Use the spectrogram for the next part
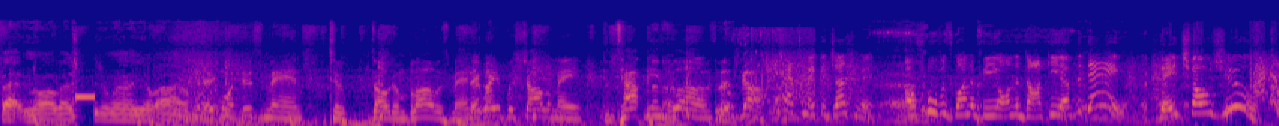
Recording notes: Today on the show we opened up the phone lines.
